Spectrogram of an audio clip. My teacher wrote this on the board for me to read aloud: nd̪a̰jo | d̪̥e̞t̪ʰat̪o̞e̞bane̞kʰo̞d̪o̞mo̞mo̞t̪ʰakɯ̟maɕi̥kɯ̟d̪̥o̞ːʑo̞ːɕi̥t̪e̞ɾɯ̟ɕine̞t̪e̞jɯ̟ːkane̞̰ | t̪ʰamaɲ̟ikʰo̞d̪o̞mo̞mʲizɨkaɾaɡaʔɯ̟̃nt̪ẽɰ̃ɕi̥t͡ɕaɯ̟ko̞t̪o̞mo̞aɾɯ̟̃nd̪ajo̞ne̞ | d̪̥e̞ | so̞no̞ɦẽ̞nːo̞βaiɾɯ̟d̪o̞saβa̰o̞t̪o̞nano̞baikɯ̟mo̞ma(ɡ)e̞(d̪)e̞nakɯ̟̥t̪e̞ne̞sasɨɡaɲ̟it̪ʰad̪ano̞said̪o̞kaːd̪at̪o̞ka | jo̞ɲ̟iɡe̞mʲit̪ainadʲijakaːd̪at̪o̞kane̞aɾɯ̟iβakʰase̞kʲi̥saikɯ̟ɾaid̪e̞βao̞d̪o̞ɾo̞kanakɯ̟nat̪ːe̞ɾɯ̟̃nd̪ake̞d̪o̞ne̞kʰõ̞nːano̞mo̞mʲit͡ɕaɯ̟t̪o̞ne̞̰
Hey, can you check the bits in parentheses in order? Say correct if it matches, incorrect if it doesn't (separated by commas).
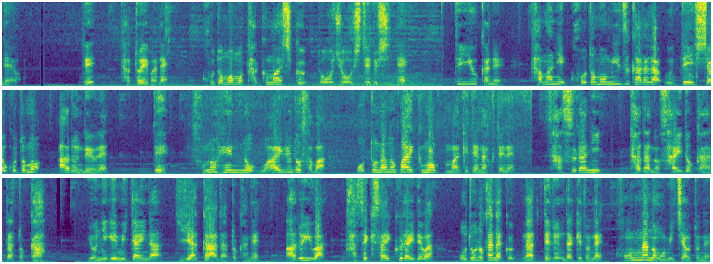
incorrect, incorrect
